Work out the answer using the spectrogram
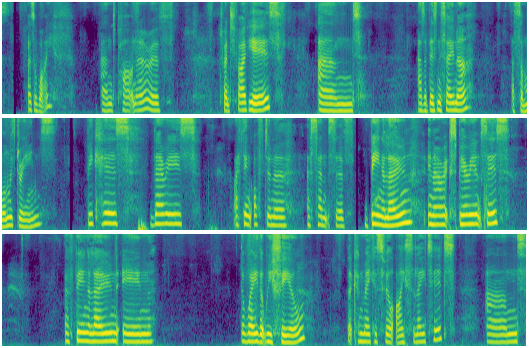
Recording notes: I recorded this little introductory episode whilst on a walk, on my birthday, with my dog!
